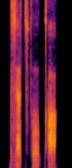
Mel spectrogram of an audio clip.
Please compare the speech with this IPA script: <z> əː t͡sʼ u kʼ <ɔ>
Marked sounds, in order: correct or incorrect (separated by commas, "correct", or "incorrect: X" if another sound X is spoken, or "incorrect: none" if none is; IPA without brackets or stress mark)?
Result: correct, correct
